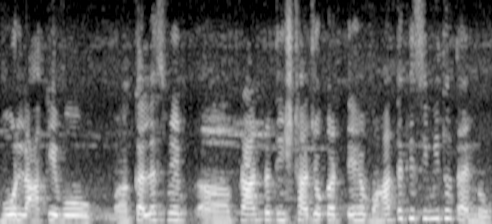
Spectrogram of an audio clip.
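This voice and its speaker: A woman at a moderate pace with a slight non-native accent, fairly high pitch, ordinary pitch variation and noticeable background noise. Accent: slightly non-fluent Hindi. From India, Bengal. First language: Bengali (speaking Hindi). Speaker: tarot reader. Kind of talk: casual spiritual talk to camera. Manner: hesitant, many fillers.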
